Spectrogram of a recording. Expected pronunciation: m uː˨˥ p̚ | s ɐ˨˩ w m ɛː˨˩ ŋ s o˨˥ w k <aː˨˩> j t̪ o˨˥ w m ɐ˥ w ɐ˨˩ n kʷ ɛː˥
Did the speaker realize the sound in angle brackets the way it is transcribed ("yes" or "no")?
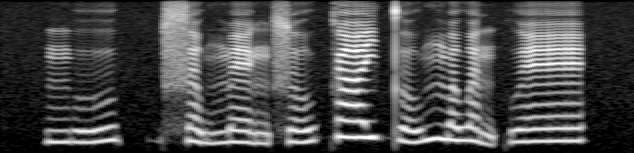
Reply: no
